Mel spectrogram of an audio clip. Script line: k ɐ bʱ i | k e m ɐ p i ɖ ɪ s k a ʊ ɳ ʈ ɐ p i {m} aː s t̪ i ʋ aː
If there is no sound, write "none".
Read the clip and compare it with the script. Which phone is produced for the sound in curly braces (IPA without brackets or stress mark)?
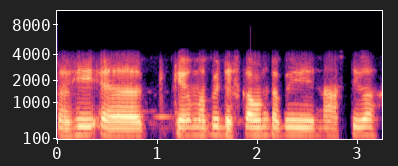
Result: n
